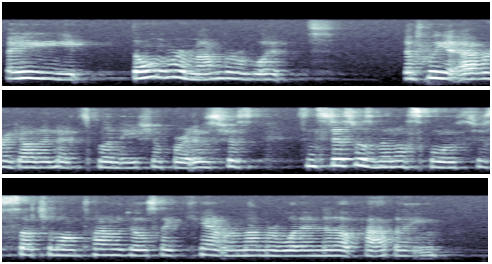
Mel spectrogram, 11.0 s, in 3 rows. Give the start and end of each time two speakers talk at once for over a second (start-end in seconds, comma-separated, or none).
none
